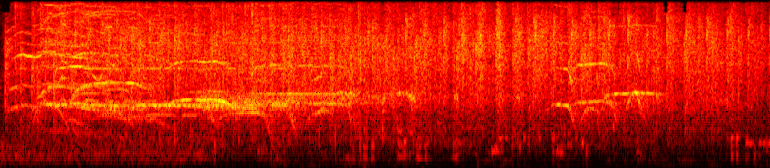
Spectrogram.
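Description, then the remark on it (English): A church audience in the sanctuary gives a hand clap praise to welcome speakers, clapping steadily and cheering, with whoops and shouting voices rising over dense, continuous applause that stays loud and full throughout before easing slightly near the end. “And we're going to welcome them with a hand clap praise.”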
